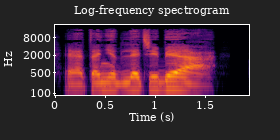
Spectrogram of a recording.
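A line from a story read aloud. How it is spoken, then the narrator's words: Growling creature. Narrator (Russian): прорычал подошедший сзади коготь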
